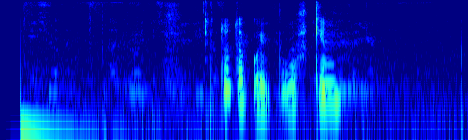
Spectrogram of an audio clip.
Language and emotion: Russian, sad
